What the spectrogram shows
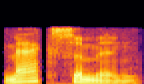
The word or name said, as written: maximin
